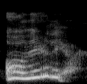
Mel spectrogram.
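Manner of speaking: high, delighted discovery; light up as you finally spot them; mock amazed oh there they are; sudden realization. Retold moment of discovery.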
